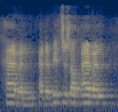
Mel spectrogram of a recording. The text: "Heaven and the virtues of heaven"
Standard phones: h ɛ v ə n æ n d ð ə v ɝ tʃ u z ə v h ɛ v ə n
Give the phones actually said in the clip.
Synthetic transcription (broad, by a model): h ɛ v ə n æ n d ð ə b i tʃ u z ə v h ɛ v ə n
